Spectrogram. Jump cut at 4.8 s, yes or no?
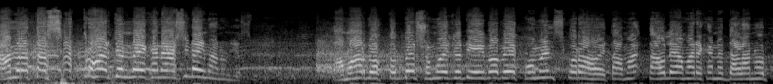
no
